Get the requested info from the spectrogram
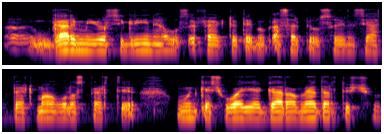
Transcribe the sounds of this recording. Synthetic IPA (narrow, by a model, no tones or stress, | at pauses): ɡɐɾmijoːsiɡɾiːnɦɛṵsifekʈet̪emukɐsɐɾpeusəːnizaːt̪̚ʰpʲɛːʈʰmaːɦoːlɐspʲɛʈʰt̪ḛʋunket͡ʃʰuwɐɾiaɡɐɾãːʋɛːd̪ɐɾt̪it͡ʃʰu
